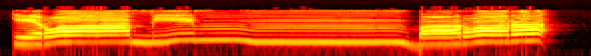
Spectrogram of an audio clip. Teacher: تنوین کی جگہ، نون کی جگہ پر ہم نے میم کی آواز نکالنی ہے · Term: اقلاب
